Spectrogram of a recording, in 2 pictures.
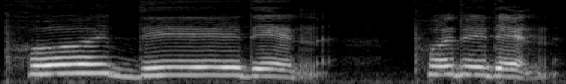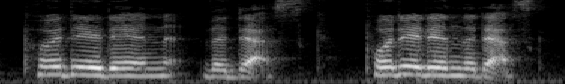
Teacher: desk do you see how that makes it much faster because instead of spending the time to let the air come out of your mouth your tongue is just tapping the top of your mouth to make a d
